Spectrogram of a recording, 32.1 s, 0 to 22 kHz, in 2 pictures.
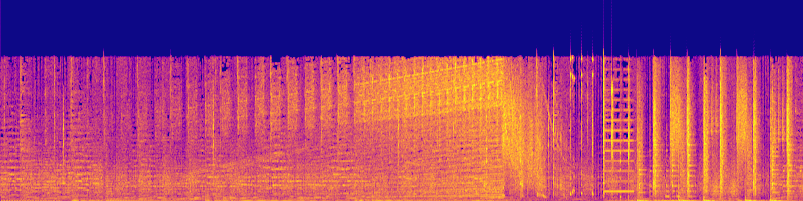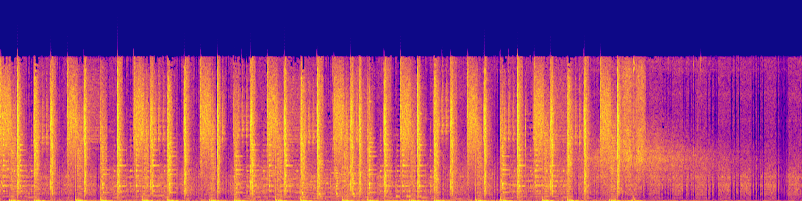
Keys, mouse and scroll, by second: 1.6 click, 4.3 click, 4.5 click, 8.2 click, 22.8 click, 26.8 click, 30.4 click.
